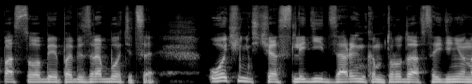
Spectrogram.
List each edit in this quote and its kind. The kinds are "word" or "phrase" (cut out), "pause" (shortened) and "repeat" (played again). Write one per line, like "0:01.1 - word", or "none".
0:02.5 - word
